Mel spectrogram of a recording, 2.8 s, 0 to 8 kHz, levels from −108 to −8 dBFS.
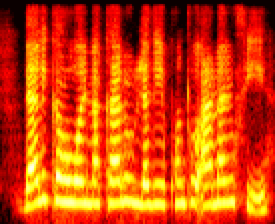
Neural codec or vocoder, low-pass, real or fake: codec, 24 kHz, 1 kbps, SNAC; 7.2 kHz; fake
